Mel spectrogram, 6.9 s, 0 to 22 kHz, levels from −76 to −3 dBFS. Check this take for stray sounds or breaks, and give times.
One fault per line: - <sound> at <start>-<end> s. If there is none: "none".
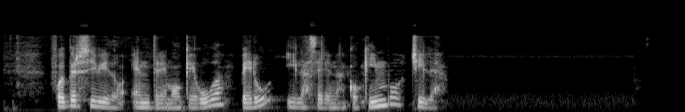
none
